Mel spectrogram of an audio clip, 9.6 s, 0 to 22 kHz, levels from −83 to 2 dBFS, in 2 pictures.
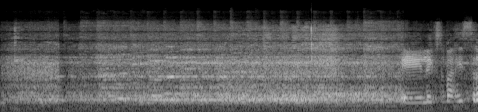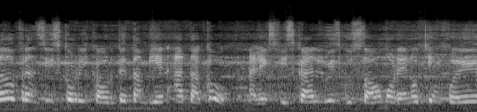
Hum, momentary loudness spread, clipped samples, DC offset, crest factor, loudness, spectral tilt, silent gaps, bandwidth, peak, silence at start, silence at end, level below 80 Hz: none; 6 LU; under 0.1%; under 0.1%; 20 dB; -22 LUFS; 0 dB/octave; none; 15.5 kHz; -2 dBFS; 0 s; 0 s; -64 dBFS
